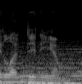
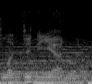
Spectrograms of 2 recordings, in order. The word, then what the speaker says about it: Londinian: I keep wanting to say Londinium, but it's Londinian with another N.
